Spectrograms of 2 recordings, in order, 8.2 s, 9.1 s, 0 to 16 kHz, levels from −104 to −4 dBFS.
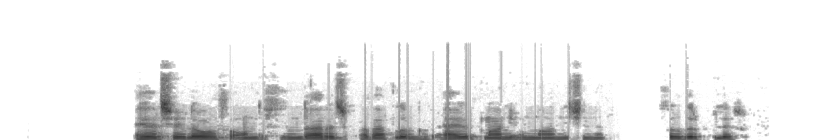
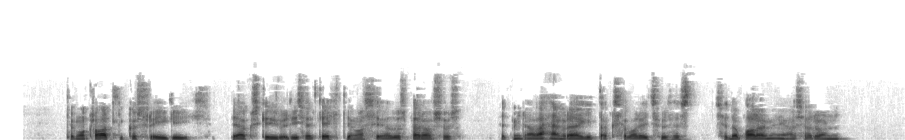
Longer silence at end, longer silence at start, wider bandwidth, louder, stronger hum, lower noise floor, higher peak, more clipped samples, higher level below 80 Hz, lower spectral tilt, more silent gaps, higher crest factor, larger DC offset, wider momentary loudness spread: about the same, 0.75 s vs 0.65 s; first, 1.35 s vs 0.7 s; first, 10.5 kHz vs 7.6 kHz; second, -33 LUFS vs -27 LUFS; neither; first, under -90 dBFS vs -81 dBFS; second, -16 dBFS vs -6 dBFS; neither; about the same, -70 dBFS vs -66 dBFS; about the same, -5.5 dB/octave vs -6.5 dB/octave; first, 6.21-6.58 s vs none; about the same, 18 dB vs 22 dB; neither; second, 8 LU vs 11 LU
